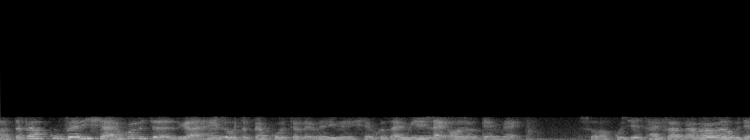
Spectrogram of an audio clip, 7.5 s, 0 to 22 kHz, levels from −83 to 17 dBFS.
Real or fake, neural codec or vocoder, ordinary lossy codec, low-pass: real; none; none; 3.6 kHz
